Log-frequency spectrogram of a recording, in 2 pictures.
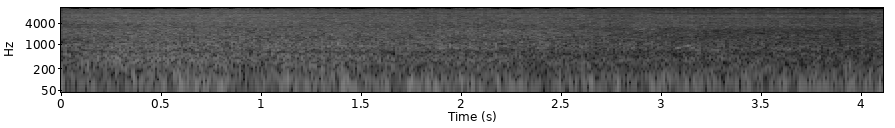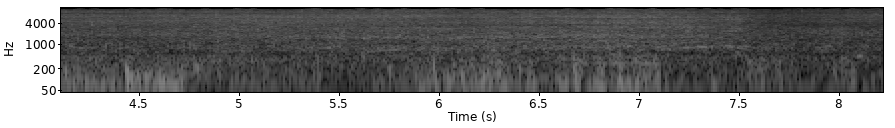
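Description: Small waves washing onto a sandy beach, a steady rushing hiss, with wind buffeting the microphone in uneven low gusts.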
